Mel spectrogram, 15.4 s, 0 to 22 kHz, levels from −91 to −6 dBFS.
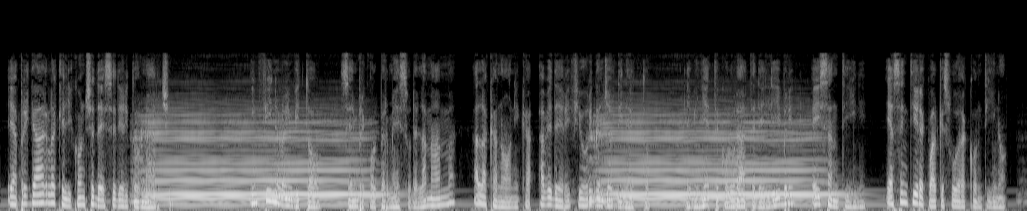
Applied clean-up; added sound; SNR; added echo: none; Bowed string instrument; 1 dB; none.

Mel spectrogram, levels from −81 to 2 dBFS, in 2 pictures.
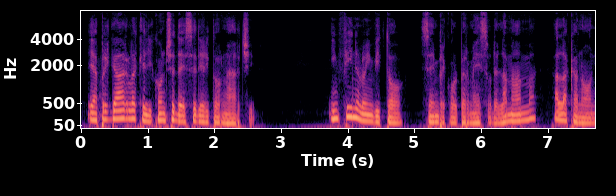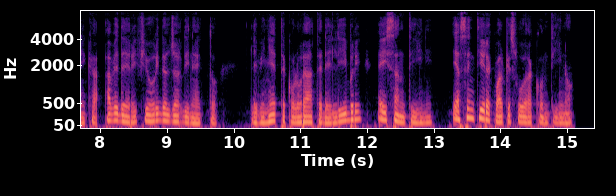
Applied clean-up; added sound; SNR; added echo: none; none; none; none.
